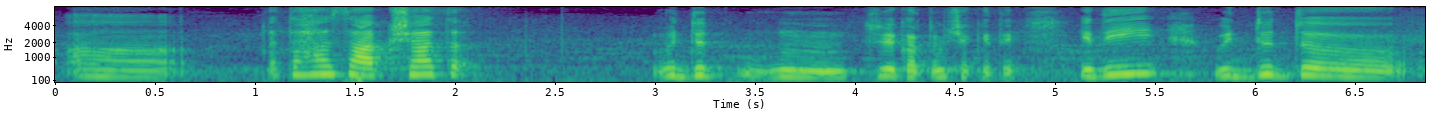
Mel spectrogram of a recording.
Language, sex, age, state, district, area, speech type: Sanskrit, female, 18-30, Karnataka, Belgaum, rural, spontaneous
